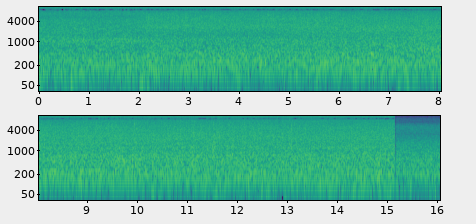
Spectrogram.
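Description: Creek water rushing, a steady dense hiss. Just before the end it turns abruptly duller and a little quieter.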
